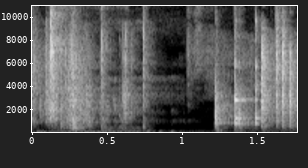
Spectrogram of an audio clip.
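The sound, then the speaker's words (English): Dice clatter and tumble across a hard surface in two bursts of quick, bright clicks and rattles, separated by a brief pause, with no voices; the roll is to hit a door in a game. “Hold on, I have to roll for it.”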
